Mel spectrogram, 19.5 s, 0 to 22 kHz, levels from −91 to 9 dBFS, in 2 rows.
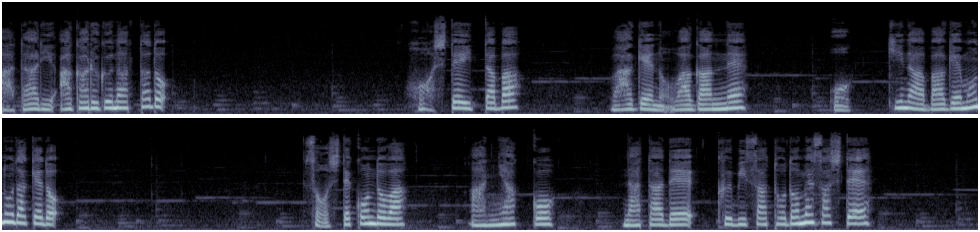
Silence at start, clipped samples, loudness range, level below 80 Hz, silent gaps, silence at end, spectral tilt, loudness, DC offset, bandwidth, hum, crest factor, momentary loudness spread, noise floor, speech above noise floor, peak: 0 s; under 0.1%; 6 LU; -60 dBFS; none; 1.1 s; -7 dB/octave; -21 LUFS; under 0.1%; 11 kHz; none; 18 dB; 16 LU; -59 dBFS; 40 dB; -4 dBFS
